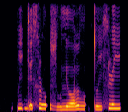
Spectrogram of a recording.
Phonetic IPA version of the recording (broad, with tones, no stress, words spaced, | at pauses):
pḭ˥ɡḛ˥xɭo̤˥ʔzṳ˩ lʲo˩lˠo̤˧ʔ tʷi˩xɭi˥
